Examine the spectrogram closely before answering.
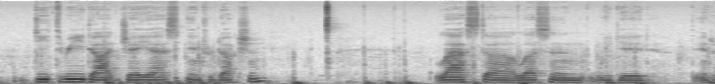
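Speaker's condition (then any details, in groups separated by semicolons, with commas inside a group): No condition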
